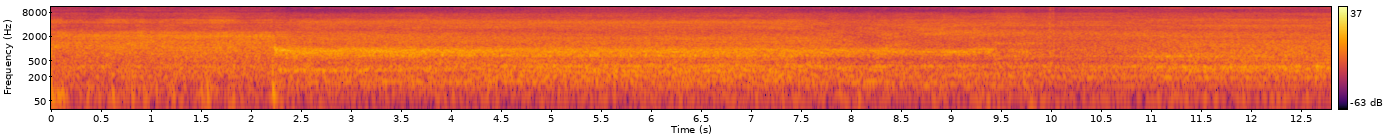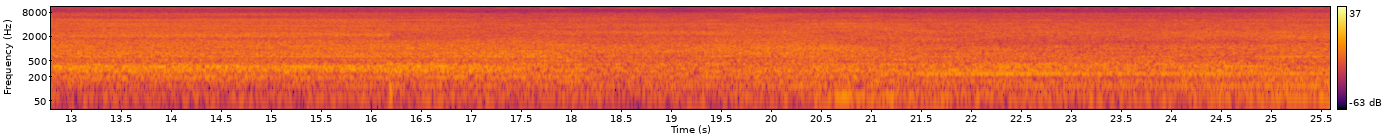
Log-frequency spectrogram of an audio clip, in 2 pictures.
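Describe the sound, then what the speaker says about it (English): A Shark Stratos vacuum cleaner running while vacuuming a kitchen floor, a loud, continuous motor whine and airflow roar that holds steady throughout, with slight changes in pitch as it moves. "So now we're going to vacuum the kitchen with it."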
